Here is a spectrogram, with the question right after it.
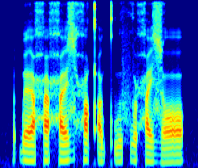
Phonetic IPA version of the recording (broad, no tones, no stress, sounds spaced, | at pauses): ɓ ɜ ħ ə ħ ɜ z ħ ʊ qʼ ɒ kʷʼ ə f u ħ ɛ z ɔ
